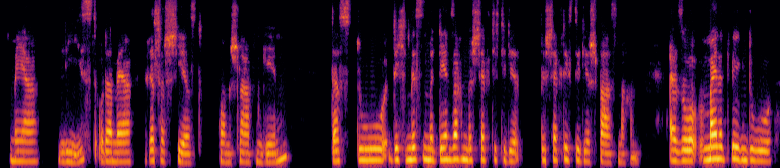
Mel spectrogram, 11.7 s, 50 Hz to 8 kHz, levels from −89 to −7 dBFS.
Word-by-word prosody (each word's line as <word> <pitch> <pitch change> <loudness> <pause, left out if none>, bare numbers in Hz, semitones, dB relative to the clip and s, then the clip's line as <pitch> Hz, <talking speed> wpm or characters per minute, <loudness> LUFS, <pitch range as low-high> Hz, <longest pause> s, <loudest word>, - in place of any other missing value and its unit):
mehr 175 -1 -3 0.3
liest 165 +4 -6
oder 175 -1 +2
mehr 170 0 +1 0.2
recherchierst 170 -4 -3 0.2
vorm 160 -2 -5
Schlafengehen, 160 +7 -3 0.6
dass 180 0 -1
du 195 0 +3
dich 200 -2 -1
'n 200 - +3
bisschen 210 0 +3
mit 195 -1 0
den 205 0 +4
Sachen 210 0 +4
beschäftig 200 0 -3
die 190 - -8
dir, 175 -1 -2 0.3
beschäftigst, 195 +1 -3
die 190 - -1
dir 175 -1 -6
Spaß 155 -1 -1
machen. 235 +1 -11 0.4
Also 185 0 +4
meinetwegen 210 0 +6
du, 180 -2 0
185 Hz, 135 wpm, -23 LUFS, 170-200 Hz, 0.6 s, meinetwegen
